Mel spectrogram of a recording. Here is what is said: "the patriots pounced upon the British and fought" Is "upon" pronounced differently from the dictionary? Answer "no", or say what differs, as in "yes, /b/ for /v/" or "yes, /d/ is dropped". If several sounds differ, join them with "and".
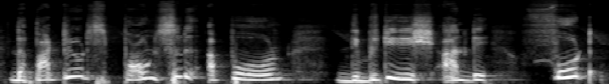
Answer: no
